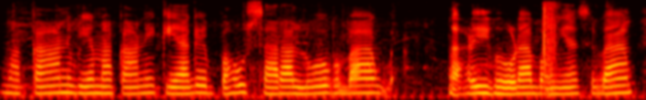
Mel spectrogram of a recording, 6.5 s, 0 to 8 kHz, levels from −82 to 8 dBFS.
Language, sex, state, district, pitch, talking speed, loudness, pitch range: Bhojpuri, female, Uttar Pradesh, Gorakhpur, 205 Hz, 130 wpm, -24 LUFS, 195-215 Hz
